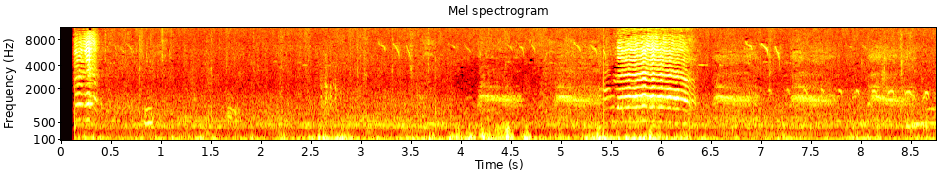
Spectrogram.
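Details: Pygmy goat kid, one of several born late December 2014 to January 2021, at Walter Zoo, Switzerland, on 26 February 2015, crying while walking and looking around, possibly seeking its mother; one loud nasal wavering bleat, a few fainter ones, low rumbling background.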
